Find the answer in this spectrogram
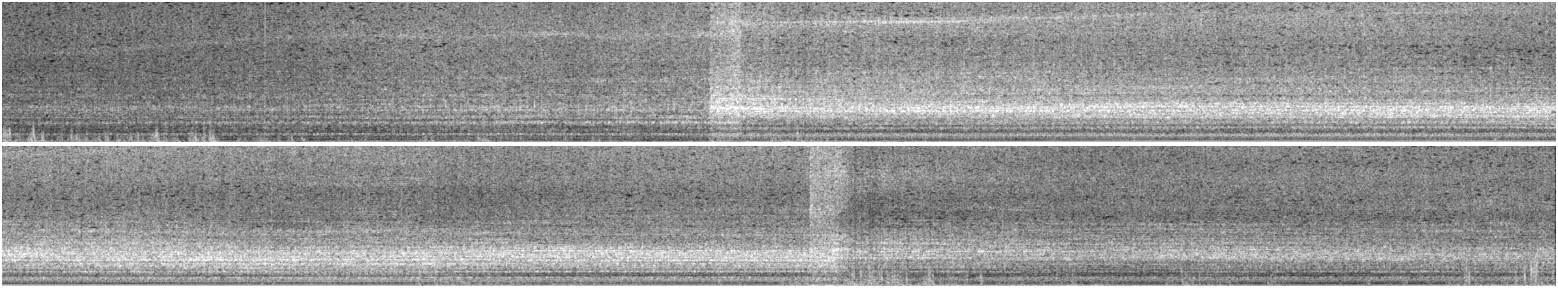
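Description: Longtail boat engine running steadily at speed, with rushing water and wind noise. The engine's sound shifts abruptly about seven seconds in and again about three-quarters of the way through.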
